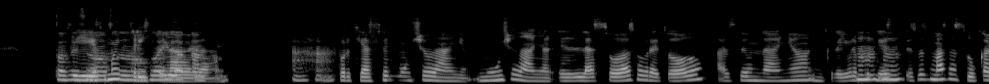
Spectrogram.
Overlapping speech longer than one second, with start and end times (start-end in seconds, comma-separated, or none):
0.7-2.2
